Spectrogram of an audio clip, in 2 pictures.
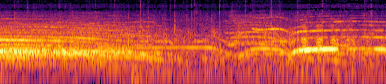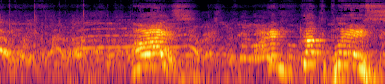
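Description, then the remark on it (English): An audience cheers and whoops loudly for three placed contestants, with many voices shouting and rising together in continuous bursts of excitement that swell and fade over several seconds. “We're going to applause for all three. God, he's an extra big cheer.”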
